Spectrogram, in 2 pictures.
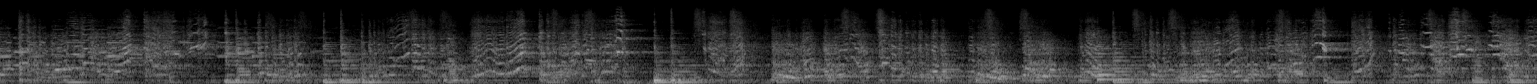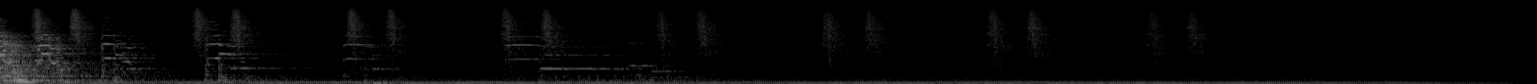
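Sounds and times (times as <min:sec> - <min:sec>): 
solo cello: 0:00.0 - 0:19.6, 0:20.4 - 0:22.3.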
